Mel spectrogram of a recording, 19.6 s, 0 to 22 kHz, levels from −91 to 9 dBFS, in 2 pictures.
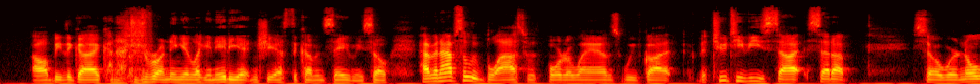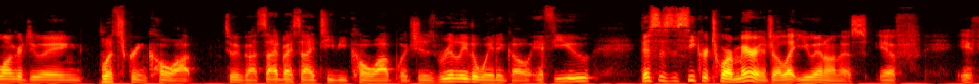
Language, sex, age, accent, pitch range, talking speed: English, male, 20-39, American, 110-140 Hz, 220 wpm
